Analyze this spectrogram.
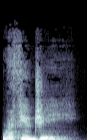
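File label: "refugee", British English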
